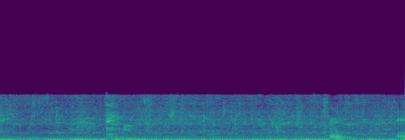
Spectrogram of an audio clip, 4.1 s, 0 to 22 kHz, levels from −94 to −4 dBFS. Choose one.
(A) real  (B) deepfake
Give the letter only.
B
